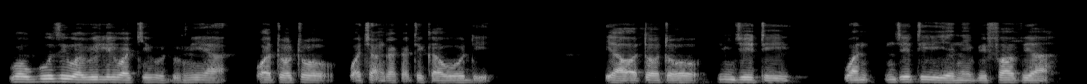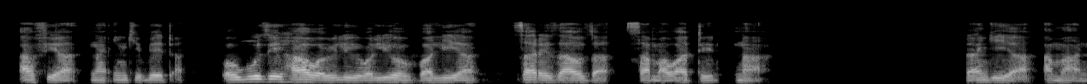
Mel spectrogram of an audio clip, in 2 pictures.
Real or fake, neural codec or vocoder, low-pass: fake; codec, 16 kHz, 8 kbps, FreqCodec, smaller model; 7.2 kHz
